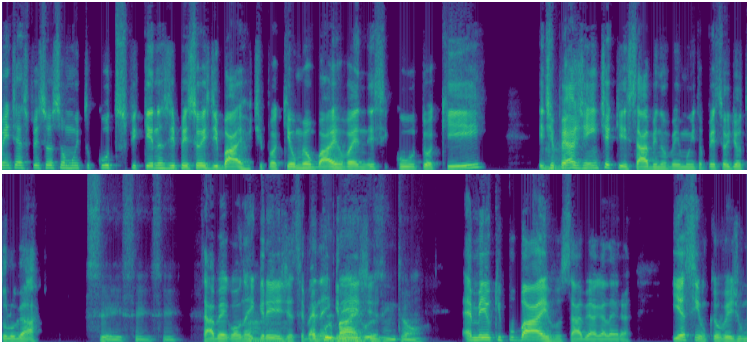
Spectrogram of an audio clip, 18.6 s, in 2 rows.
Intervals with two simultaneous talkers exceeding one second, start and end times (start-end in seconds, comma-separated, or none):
12.3-14.1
